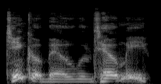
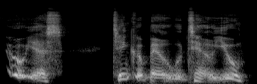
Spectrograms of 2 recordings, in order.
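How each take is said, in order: First: Said in the usual way. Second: Much higher, mocking retort; scornful retort. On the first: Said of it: "Peter said". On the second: A narrator's reading. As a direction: throw it back with scorn. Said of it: "Wendy retorted scornfully".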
